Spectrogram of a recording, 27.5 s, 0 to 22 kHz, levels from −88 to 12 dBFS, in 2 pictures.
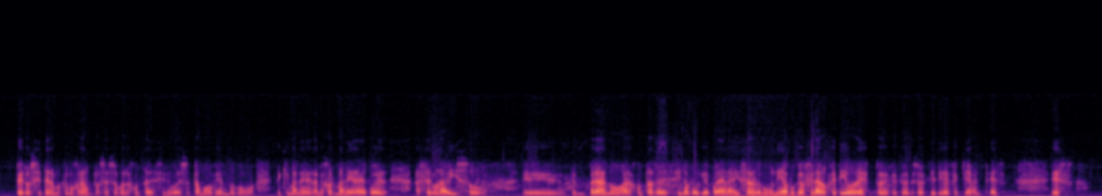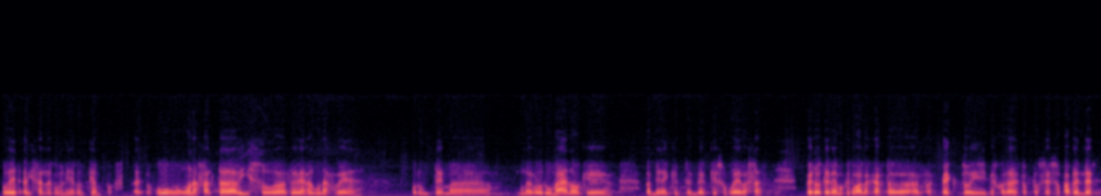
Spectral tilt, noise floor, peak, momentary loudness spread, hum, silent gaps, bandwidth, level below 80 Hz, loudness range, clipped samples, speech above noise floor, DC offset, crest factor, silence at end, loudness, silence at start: -6.5 dB/octave; -52 dBFS; -2 dBFS; 13 LU; none; none; 6.8 kHz; -48 dBFS; 6 LU; under 0.1%; 31 dB; under 0.1%; 20 dB; 0 s; -21 LUFS; 0.2 s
